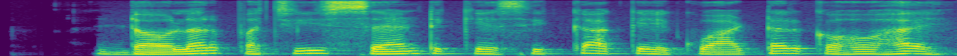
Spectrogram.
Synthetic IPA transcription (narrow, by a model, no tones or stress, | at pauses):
ɖɔːləɾpət͡ʃiːsːẽːɳʈkesɪkʰːakeːkwaːɾʈəɾkəɦoɦɛː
